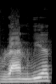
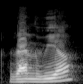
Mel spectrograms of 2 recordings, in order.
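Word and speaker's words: Ranvier: इस गैप को ही कह रहे हैं क्या, नोड ऑफ रैनविया कह रहे हैं। रैनविया, आर नहीं प्रोनाउंसिएट करना है, रैनविया कहेंगे इसको हम लोग, जो क्या करता है, अलाउ करता है क्या, डिफ्यूजन्स को।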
